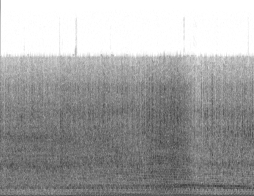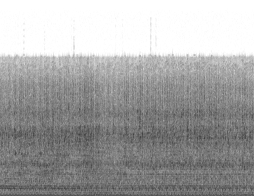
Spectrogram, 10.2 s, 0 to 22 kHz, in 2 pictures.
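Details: AWD turbo V8 race truck after new fuel injectors, warming up: deep, even rumble with one brief throttle blip that clears cleanly and settles back; running better than ever, nearly ready for tuner/dyno.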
